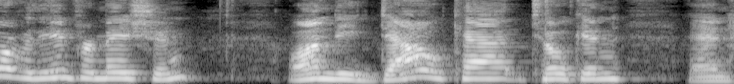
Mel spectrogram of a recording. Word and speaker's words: TAOCAT: talking about but uh that is how you actually pronounce t a o is Dow so I guess we'll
